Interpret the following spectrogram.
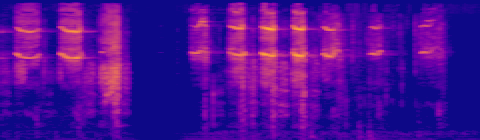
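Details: Small dog producing a quick run of high, piping whimpers, about a dozen short squeaky notes in two bursts, the later ones fading softer.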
